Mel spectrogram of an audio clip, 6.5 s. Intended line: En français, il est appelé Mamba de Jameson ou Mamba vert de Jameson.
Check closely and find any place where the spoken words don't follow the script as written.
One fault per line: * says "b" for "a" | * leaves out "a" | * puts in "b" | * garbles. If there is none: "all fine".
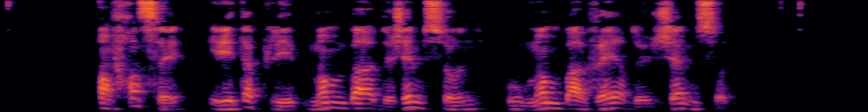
all fine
